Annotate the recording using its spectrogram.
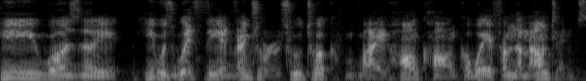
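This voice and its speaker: A man uses a put-on character voice at a fairly high pitch. He speaks fairly slowly with hardly any pauses. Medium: read story.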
